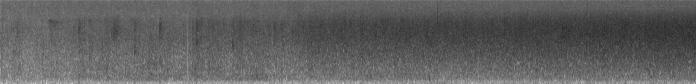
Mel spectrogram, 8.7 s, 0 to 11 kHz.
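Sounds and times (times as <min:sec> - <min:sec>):
heavy rain pouring: 0:01.1 - 0:08.6.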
